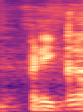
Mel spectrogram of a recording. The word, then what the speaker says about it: Precog: Así se escribe, Precog. Y se pronuncia Precog. – ¿Los Precog? – Exactamente.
